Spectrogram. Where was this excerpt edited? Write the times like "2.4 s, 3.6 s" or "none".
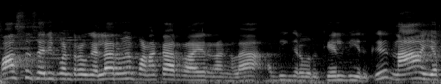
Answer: none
